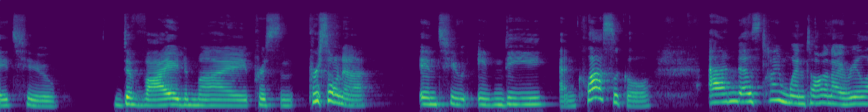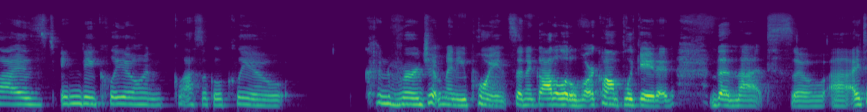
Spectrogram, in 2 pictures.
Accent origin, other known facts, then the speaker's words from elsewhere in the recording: Canada; moved away as an adult; also born or lived in Poland; now in Austria; My parents both originally come from Poland. They're Polish Canadian, and I was raised speaking Polish, English, and then French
